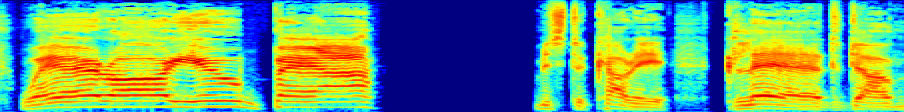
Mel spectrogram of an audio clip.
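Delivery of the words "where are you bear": slow, loud, high angry call; barking. A narrator's reading. Mister Curry calling down the road for Paddington, barking. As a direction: bellow for the culprit, stretching the words. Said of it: "he barked".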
